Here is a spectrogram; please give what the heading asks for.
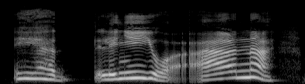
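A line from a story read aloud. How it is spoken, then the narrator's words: Muttered. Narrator (Russian): бормотал Женя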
